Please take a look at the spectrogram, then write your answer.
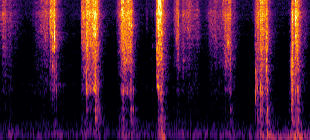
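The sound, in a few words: shuffling astrology cards for a reading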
